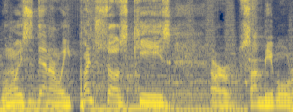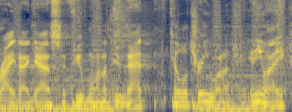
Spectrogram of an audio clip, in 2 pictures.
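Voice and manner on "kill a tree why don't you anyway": ordinary talk, nothing marked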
